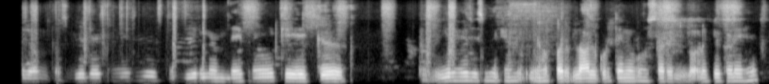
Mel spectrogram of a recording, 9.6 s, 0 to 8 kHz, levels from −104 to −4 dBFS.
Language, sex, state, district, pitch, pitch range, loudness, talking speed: Hindi, male, Uttar Pradesh, Jyotiba Phule Nagar, 125 Hz, 120-130 Hz, -19 LUFS, 185 wpm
